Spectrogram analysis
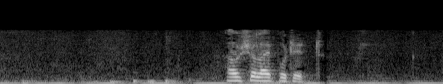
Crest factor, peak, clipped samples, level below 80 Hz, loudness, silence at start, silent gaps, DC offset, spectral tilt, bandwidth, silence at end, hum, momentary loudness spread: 18 dB; -4 dBFS; under 0.1%; -32 dBFS; -21 LUFS; 0 s; none; under 0.1%; -8.5 dB/octave; 5.4 kHz; 0 s; none; 21 LU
